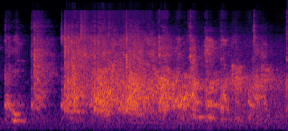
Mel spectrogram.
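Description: An audience at a statistical science and data analytics conference claps, a couple of brief claps first, then a fuller burst of applause that holds steady and fades slightly.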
